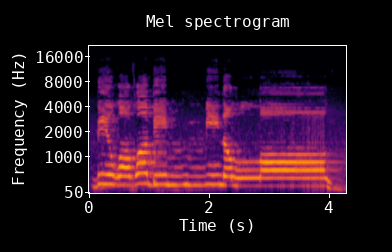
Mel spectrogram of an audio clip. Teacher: دو زیر کی تنوین کے بعد حروف یار ملون میں میم ہے، یہاں پر ادغام الغنہ کریں گے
